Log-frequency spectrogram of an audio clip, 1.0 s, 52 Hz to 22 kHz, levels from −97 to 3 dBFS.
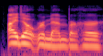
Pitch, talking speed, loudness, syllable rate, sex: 165 Hz, 230 wpm, -18 LUFS, 6.9 syllables/s, female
